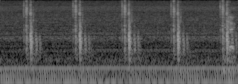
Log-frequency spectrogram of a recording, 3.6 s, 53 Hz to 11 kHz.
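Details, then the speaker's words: 2002 Ford Explorer, ignition on, dial turned to heat: sharp even clicks from dash about every 0.7 seconds over blower hum, airflow stops; owner suspects blend door actuator, replacement planned. "well I've turned it to cold and you can see it shuts off when I try to get some heat and after doing some research online I found out that this is an issue with the air door actuator"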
